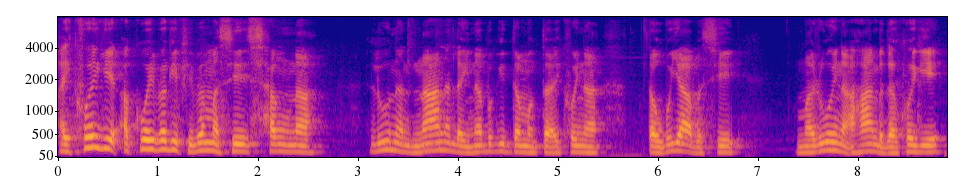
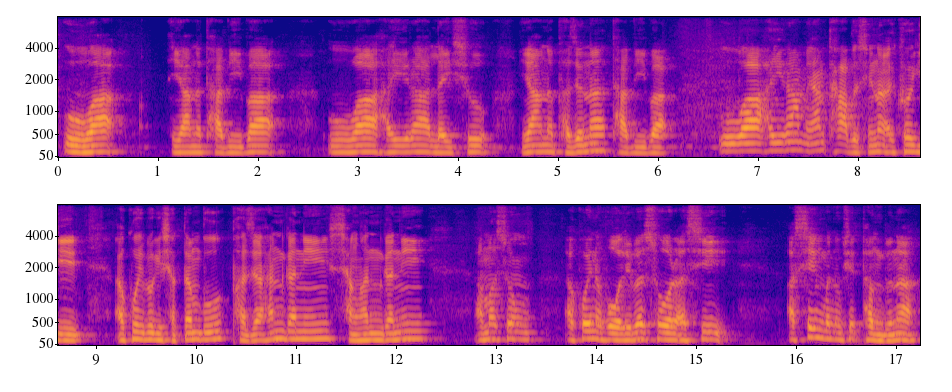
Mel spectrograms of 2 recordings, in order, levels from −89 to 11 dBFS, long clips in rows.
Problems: background sounds at intervals, background conversations at intervals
